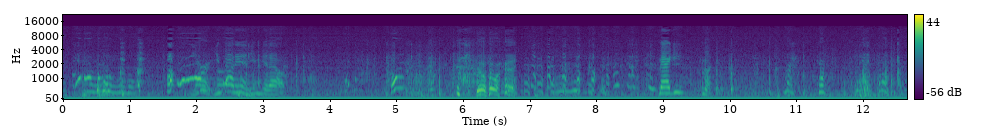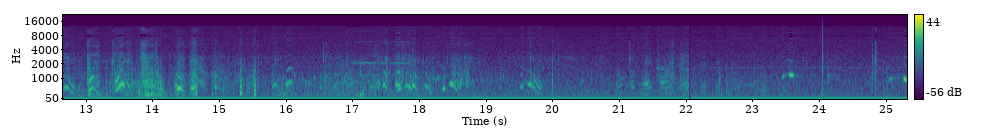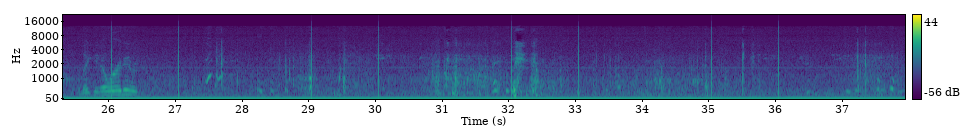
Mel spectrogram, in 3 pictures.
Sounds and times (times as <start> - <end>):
Stream: 0.0 - 37.9.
